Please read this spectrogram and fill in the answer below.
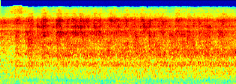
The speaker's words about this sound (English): That thunderous applause in the courtroom as a judge sentenced Sean Great to death by lethal injection.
